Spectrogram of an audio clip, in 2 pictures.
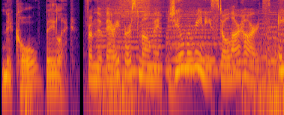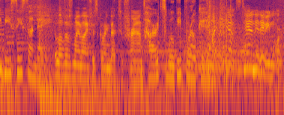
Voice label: promo

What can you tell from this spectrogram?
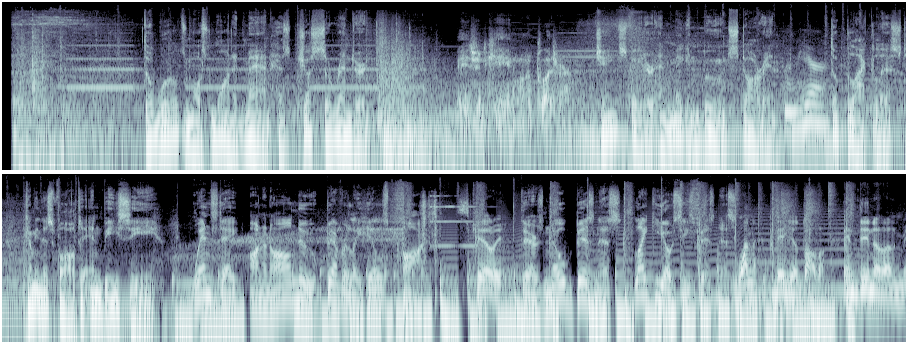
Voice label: PromoDemo

